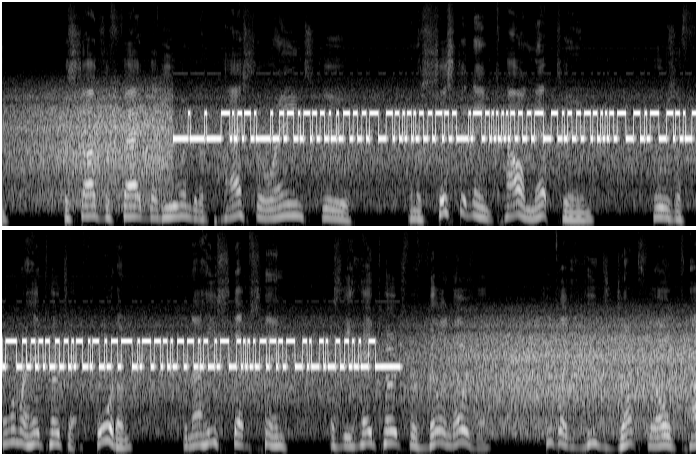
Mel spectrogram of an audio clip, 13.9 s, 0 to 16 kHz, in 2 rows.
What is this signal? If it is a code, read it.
RTTY (45.45 baud, 850 Hz shift), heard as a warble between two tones, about 2000 Hz centre, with radio static and speech in English. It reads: UN PAIO DI VERSIONI SONO UTILIZZATE ANCORA OGGI.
